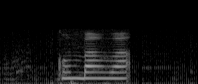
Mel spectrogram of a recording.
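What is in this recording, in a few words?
"konbanwa", Japanese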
